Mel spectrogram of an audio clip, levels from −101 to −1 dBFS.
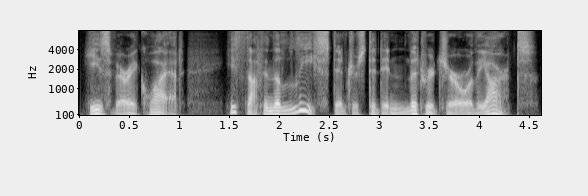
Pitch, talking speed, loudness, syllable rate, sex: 105 Hz, 180 wpm, -19 LUFS, 5.1 syllables/s, male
